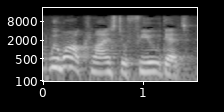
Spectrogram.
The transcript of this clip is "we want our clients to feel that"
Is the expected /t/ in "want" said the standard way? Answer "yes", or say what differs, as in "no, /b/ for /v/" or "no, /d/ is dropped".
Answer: no, /t/ is dropped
